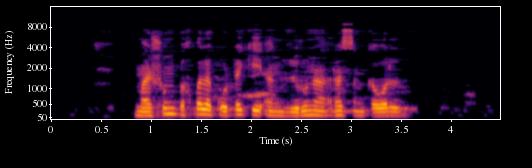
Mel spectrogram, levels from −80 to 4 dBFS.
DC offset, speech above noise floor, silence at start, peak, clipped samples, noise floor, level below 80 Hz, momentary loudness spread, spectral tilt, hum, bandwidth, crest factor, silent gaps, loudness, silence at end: under 0.1%; 41 dB; 0.85 s; -2 dBFS; under 0.1%; -57 dBFS; -60 dBFS; 6 LU; -6.5 dB/octave; none; 9.4 kHz; 18 dB; none; -17 LUFS; 0.95 s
